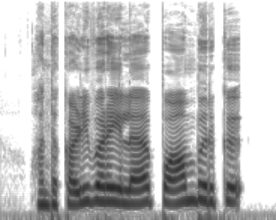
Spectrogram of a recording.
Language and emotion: Tamil, fearful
